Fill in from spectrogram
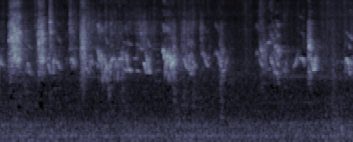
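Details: A group of baby chicks peeping as they play and feed; quick high descending chirps overlap continuously, with sharp tapping bursts throughout.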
